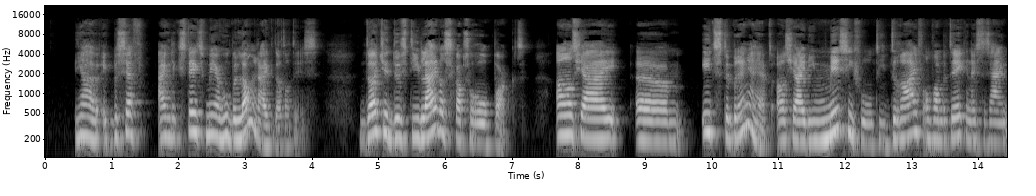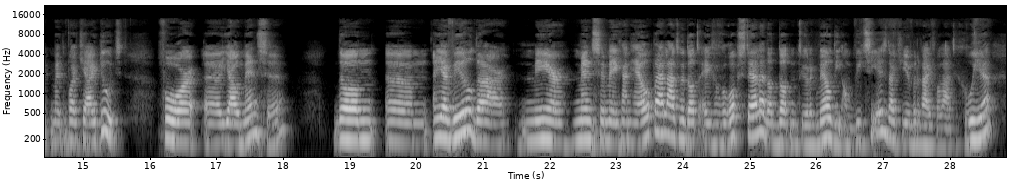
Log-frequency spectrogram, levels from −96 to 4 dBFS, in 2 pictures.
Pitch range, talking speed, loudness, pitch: 180-220 Hz, 155 wpm, -25 LUFS, 195 Hz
